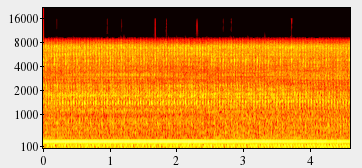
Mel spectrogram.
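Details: Toyota 5S-FE engine at idle: strong constant tone near 240 Hz riding over the engine; weird abnormal noise, cause not known.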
